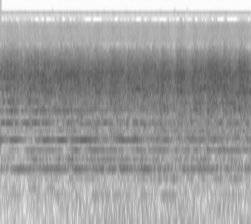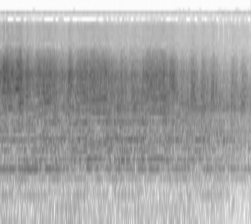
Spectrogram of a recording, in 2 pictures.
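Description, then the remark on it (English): A train starts to pull away from a station: a loud, steady mechanical rumble fills the scene, dense low-end roar with faint tonal hum layered over it, holding constant before easing slightly at the end. “Jerry steps onto the train as it starts to pull away.”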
